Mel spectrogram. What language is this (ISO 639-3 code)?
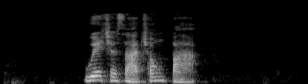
tha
